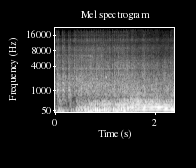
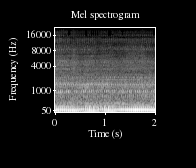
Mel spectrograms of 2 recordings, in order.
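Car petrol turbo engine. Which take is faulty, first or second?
first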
